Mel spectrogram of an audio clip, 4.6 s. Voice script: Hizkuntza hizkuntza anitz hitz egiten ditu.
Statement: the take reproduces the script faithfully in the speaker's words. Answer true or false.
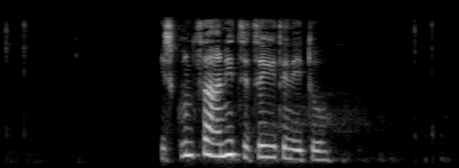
false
